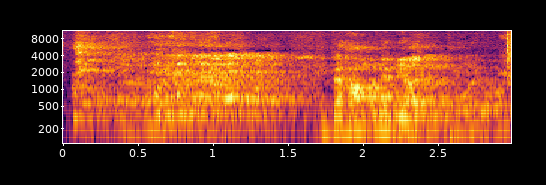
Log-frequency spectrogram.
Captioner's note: audience laughs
